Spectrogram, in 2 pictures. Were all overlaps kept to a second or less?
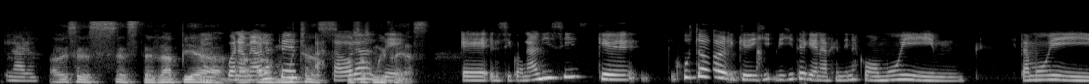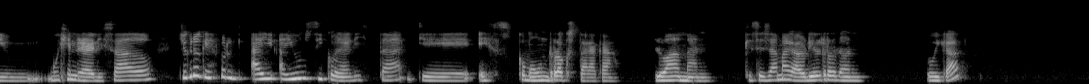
No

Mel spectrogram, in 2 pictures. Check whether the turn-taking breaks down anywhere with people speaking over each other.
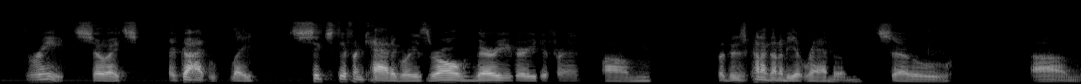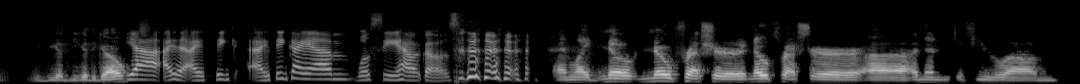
No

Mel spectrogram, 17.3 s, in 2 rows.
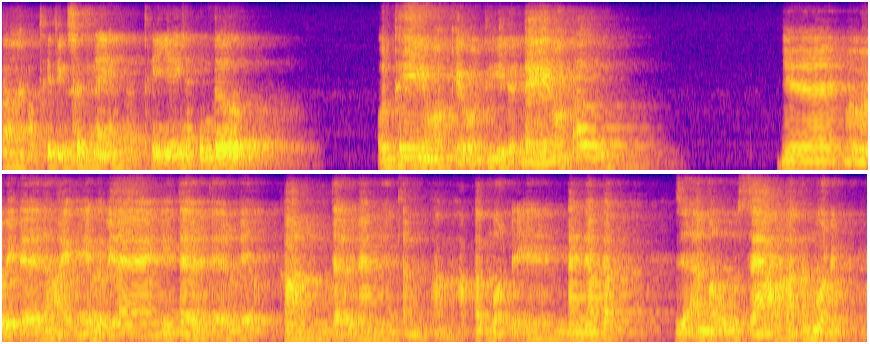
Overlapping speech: No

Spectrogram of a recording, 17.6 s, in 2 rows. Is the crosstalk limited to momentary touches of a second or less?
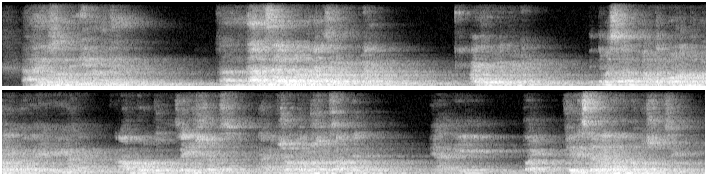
Yes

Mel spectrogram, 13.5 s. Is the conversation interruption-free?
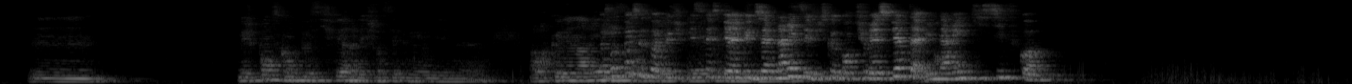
No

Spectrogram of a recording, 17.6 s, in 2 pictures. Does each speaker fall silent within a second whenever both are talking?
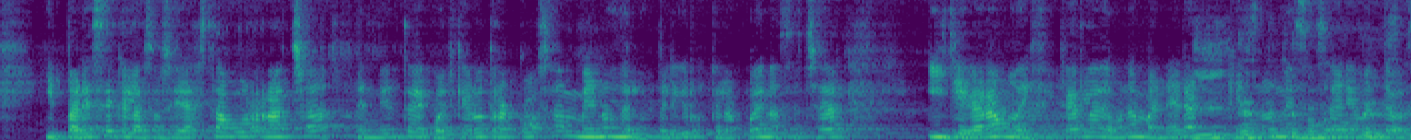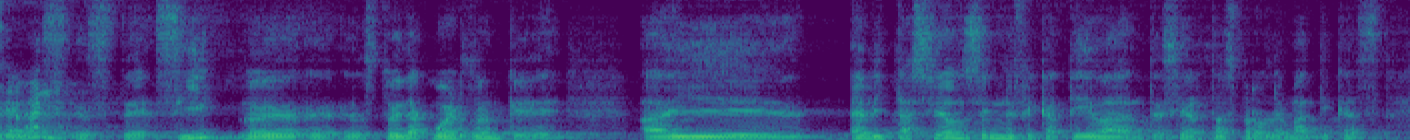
No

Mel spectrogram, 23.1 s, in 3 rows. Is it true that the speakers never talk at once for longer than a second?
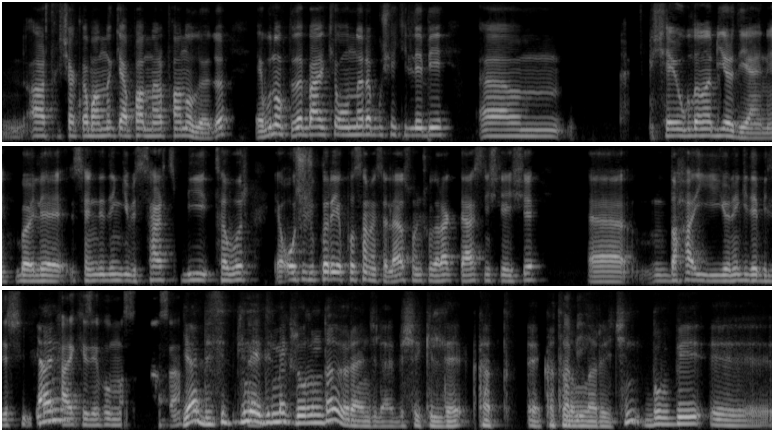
Yes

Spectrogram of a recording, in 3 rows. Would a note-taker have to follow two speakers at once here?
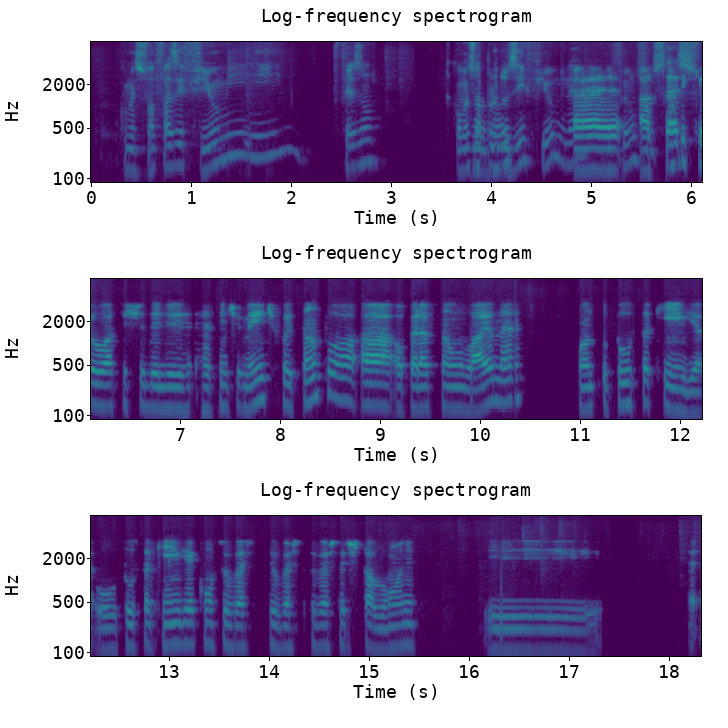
Yes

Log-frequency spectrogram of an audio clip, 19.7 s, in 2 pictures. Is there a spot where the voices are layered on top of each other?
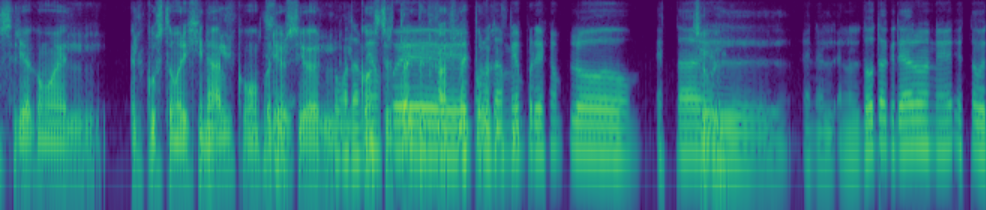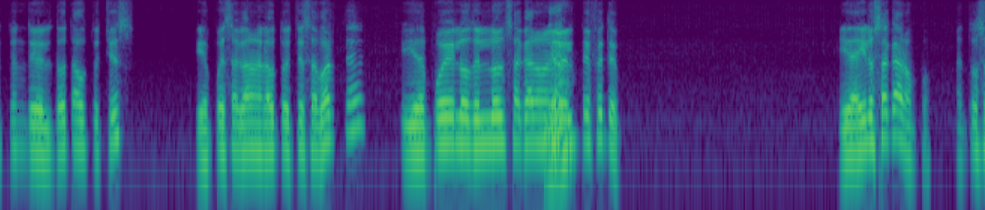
Yes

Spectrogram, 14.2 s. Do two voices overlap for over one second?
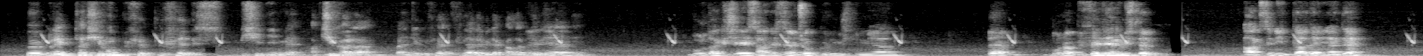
No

